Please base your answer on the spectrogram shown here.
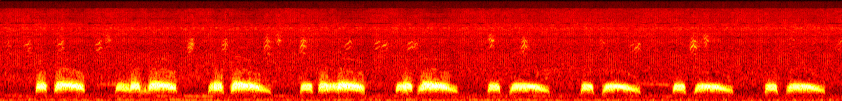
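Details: Spotted dove call used as a lure for wild doves: about ten two-part coos over ten seconds, each a short low note followed by a longer, mellow one. Faint thin chirps sound above.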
